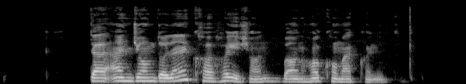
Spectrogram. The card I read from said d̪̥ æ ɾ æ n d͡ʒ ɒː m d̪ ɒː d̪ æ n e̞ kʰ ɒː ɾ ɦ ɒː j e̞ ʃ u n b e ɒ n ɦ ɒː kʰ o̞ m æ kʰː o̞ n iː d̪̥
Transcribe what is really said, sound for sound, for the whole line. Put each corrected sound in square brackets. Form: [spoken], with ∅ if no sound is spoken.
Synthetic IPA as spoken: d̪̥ æ ɾ æ n d͡ʒ ɒː m d̪ ɒː d̪ æ n e̞ kʰ ɒː ɾ ɦ ɒː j e̞ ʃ [ɒ] n b e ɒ n ɦ ɒː kʰ o̞ m æ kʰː o̞ n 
